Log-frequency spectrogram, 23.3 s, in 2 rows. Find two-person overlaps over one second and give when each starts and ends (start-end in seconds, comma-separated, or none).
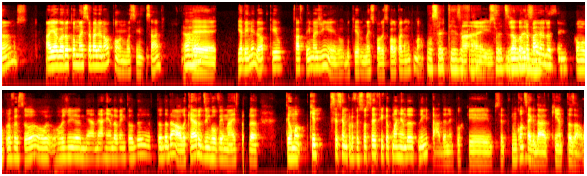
9.2-10.8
